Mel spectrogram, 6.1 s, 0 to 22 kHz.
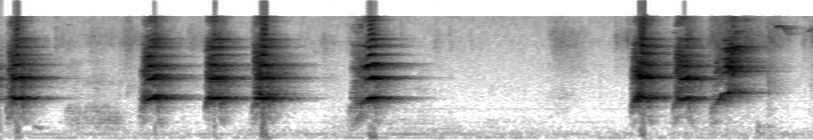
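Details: Pitbull named Zelda together with a 10-week-old Chihuahua puppy named Sumac; sharp high-pitched yappy barks in short bursts, a single bark then a quick run of three, another lone bark, and a final cluster of three after a pause; quiet background.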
